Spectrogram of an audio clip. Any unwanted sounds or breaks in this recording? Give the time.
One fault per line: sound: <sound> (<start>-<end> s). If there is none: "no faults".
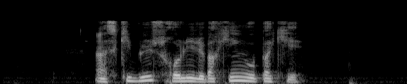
no faults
